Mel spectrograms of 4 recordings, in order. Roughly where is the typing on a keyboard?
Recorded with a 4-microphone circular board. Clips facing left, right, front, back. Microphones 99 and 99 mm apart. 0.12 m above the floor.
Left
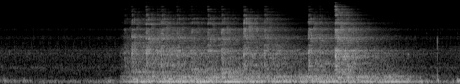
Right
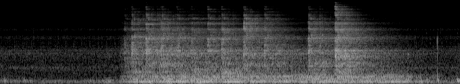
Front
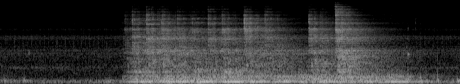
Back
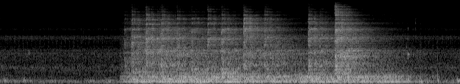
Behind.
